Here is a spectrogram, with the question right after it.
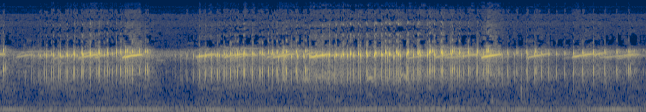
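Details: Recorded chorus of chorus frogs whose call resembles a finger drawn along a stiff plastic comb; overlapping rapid pulsed trills swell and dip without pause, spring peepers mixed in, faint low background hum.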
